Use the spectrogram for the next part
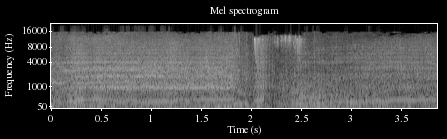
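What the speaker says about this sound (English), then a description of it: "they just take control away from me so I can skid to a stop" A car in the racing video game The Crew skids to a stop, its engine whine holding steady before a brief sharp tire squeal, then the motor settles back to a constant drone.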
